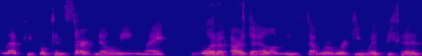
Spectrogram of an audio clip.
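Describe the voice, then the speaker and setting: A speaker with a Spanish accent, recorded with a dry, close sound and no echo. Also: woman. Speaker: podcast co-host. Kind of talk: casual chat. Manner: animated.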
